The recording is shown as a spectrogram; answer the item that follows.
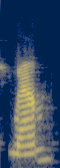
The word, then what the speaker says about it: Helichrysum: How do you pronounce the last one? Helichrysum is Helichrysum.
